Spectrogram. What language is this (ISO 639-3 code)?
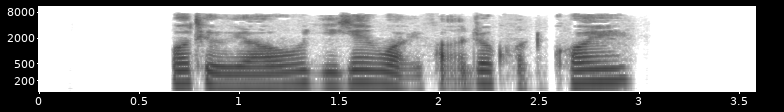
yue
